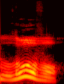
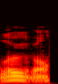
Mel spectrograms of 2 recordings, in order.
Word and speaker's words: Louisville: So I've got James Madison taking on Louisville.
